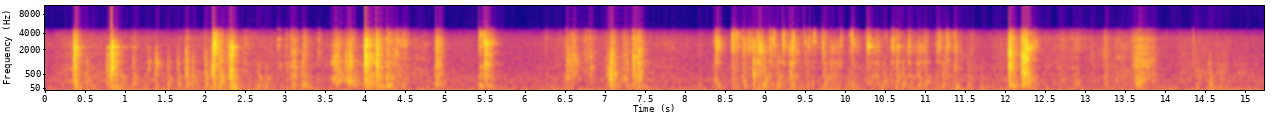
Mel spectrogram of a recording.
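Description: Irregular clicks, knocks and scrapes as an Infinity Genesis bass loudspeaker driver is handled and turned on a workbench, its frame knocking against the bench. There is a dense run of quick ticks in the middle, and sharper knocks near the start and about three-quarters of the way through.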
